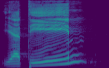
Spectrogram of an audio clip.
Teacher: Sebelum huruf mim di situ ada huruf Mad Thobi'i jadi dipanjangkan dulu ya enam harakat kita baca en harakat ya Mad aridli sukun Mad aridli sukun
